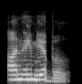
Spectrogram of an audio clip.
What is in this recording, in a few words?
"unamiable", Indian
